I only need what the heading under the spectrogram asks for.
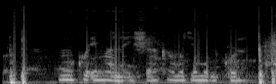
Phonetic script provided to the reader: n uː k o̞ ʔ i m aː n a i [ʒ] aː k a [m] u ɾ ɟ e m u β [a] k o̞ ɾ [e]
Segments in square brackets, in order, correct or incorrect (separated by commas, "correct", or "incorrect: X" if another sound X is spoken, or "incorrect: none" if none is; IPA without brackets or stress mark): incorrect: ʃ, correct, incorrect: i, incorrect: a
